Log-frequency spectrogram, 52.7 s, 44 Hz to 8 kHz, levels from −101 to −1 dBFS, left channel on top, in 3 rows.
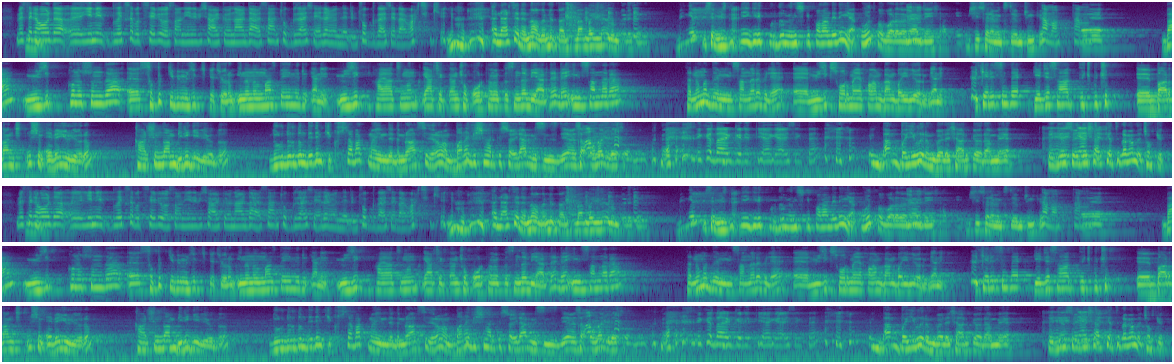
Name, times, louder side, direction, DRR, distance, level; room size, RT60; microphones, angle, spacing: voice 1, 0.0-6.7 7.0-7.3 8.4-9.2 9.5-9.6 10.3-11.0 13.6-13.8 15.6-16.4 32.1-32.3 42.1-42.3 43.8-44.4 45.0-47.9 50.7-51.7, left 3 dB, 50° left, 11 dB, 0.9 m, -35 dB
voice 2, 6.7-9.4 10.1-14.0 14.3-15.6 16.2-16.5 17.4-18.3 18.5-26.8 27.8-31.7 32.2-34.2 34.6-36.5 37.1-38.5 39.1-45.4 48.1-50.3 50.8-52.6, left 2 dB, 75° left, 13 dB, 1.0 m, -28 dB
sound 1, 34.7-49.3, right 1 dB, 20° right, 4.3 m, -49 dB
26.0 x 18.5 x 9.2 m, 1.5 s
head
